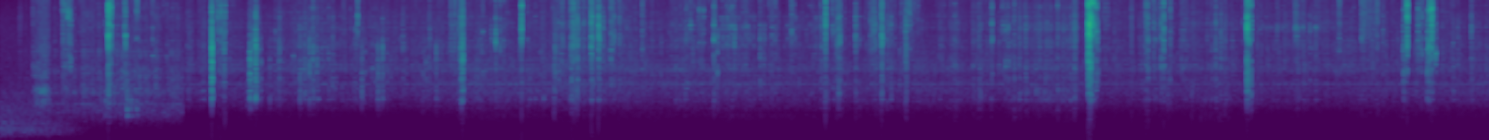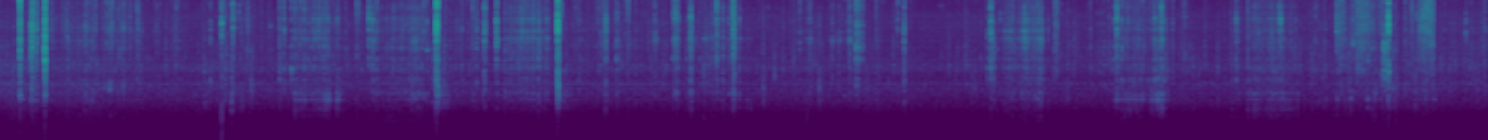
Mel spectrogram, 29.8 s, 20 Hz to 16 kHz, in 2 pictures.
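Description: Irregular metallic clicks, ticks and rattles from small screws and tools being handled on the open sheet-metal chassis of a Denon AVR-2802 receiver during reassembly.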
